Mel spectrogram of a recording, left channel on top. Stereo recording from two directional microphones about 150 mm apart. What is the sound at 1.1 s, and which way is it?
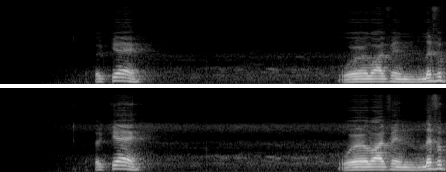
Speech, 10° right (ahead or behind).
